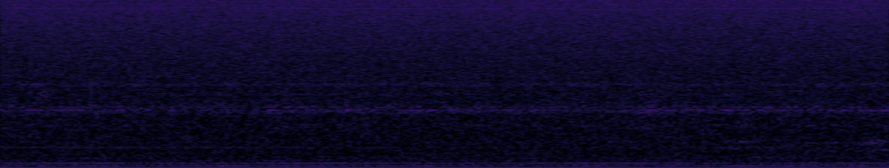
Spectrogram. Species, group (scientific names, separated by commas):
Poecilimon ornatus, Orthoptera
